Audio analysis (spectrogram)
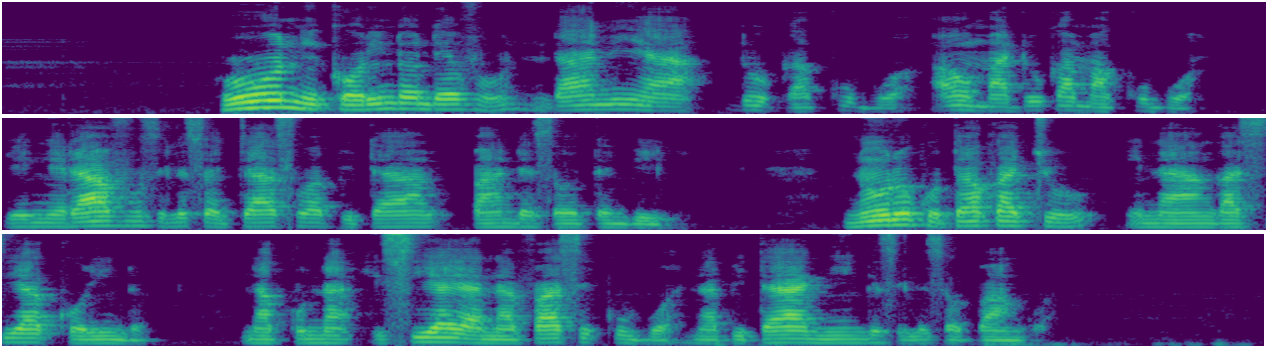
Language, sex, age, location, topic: Swahili, male, 50+, Nairobi, finance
